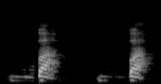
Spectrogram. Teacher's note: bibir bawah dan bibir atas posisi rapat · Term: asy-syafatain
